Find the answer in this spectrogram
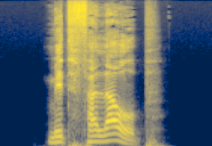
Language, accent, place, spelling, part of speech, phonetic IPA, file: German, Germany, Berlin, mit Verlaub, phrase, [mɪt fɛɐ̯ˈlaʊ̯p], De-mit Verlaub.ogg
- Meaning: 1. with respect; with all due respect 2. pardon my French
